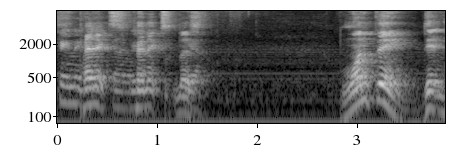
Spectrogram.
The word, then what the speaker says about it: Penix: Finks, that guy. Is that how you say his name? Penix.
